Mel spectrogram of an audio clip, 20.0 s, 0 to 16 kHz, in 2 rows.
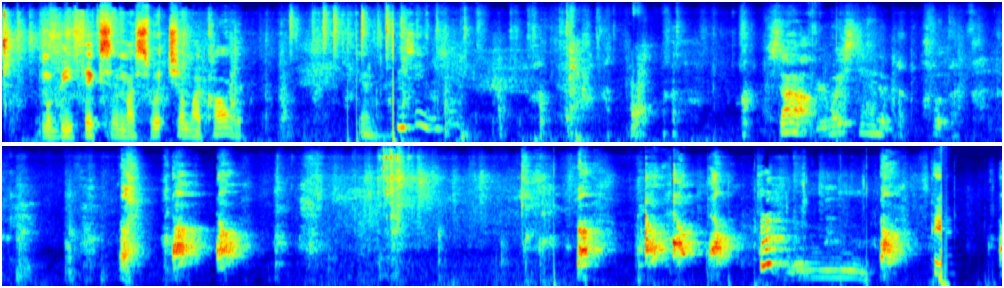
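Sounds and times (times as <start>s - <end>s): dog barking: 11.2s - 12.6s, 15.7s - 17.9s, 18.8s - 19.2s.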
